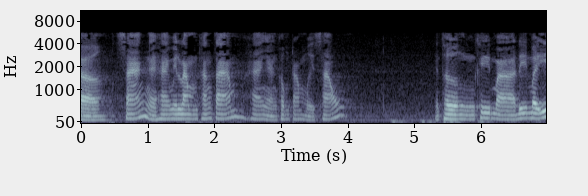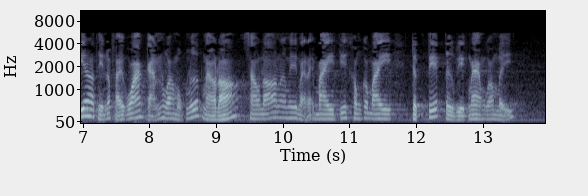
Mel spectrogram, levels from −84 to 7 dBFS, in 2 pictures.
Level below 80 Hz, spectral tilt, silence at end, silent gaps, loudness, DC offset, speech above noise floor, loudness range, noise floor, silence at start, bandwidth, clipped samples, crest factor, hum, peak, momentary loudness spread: -50 dBFS; -10 dB/octave; 0.2 s; none; -24 LUFS; under 0.1%; 24 dB; 6 LU; -47 dBFS; 0 s; 5.8 kHz; under 0.1%; 18 dB; none; -6 dBFS; 10 LU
